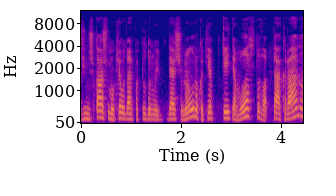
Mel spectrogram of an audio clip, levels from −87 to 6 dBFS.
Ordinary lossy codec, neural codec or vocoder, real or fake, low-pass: AAC, 32 kbps; autoencoder, 22.05 kHz, a latent of 192 numbers a frame, VITS, trained on one speaker; fake; 9.9 kHz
